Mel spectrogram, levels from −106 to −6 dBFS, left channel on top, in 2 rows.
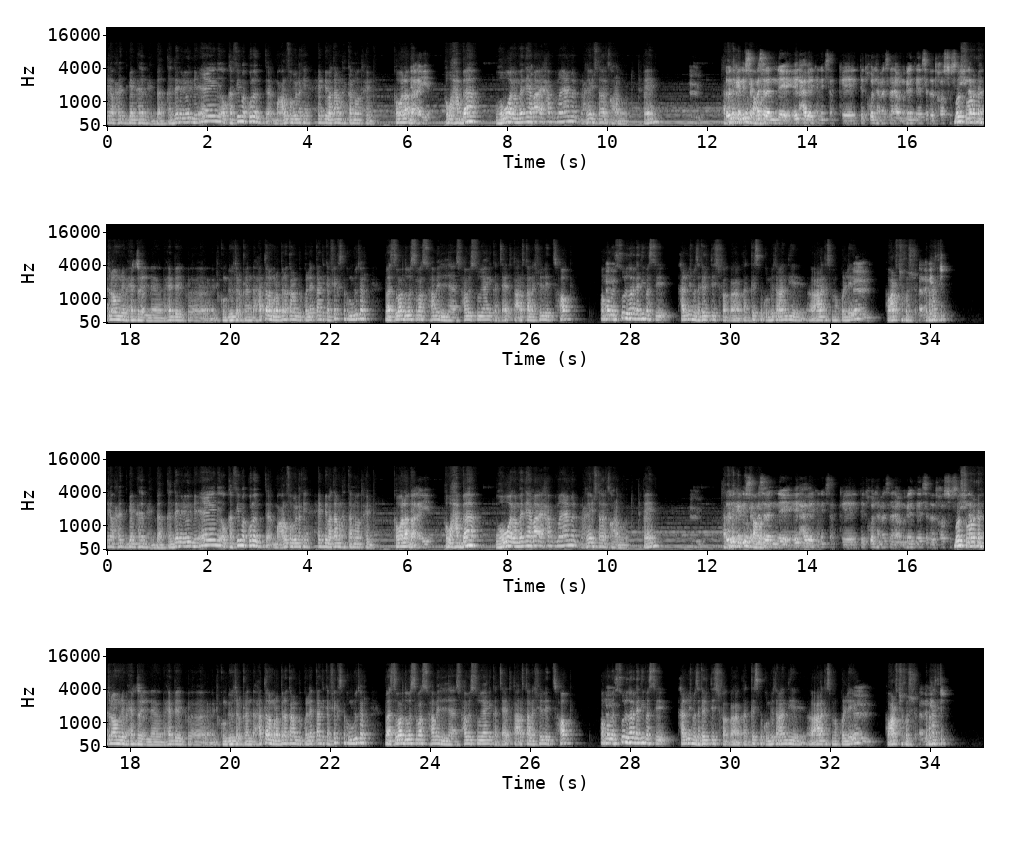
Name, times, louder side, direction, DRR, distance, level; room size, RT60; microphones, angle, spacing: voice 1, 0.0-5.4 5.7-6.2 6.8-7.5 7.8-10.4 10.7-11.1 12.3-13.2 16.9-22.8 23.1-26.8 27.4-32.7 33.1-34.2, right 1 dB, 15° right, 0.3 m, -29 dB
sound 1, 4.1-14.3, equal, 50° right, 0.7 m, -49 dB
voice 2, 6.0-6.4 11.7-11.9 12.4-17.6 18.2-18.3 23.7-23.8 27.5-27.7 32.5-32.8 33.8-34.2, left 4 dB, 90° left, 0.5 m, -31 dB
2.6 x 2.2 x 2.4 m
head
